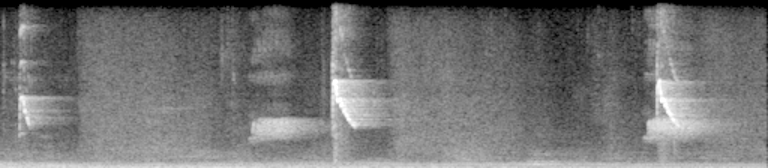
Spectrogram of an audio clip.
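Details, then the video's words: White-eye lure call used to attract birds for trapping and get them singing: three sharp, very high notes sliding downward, spaced about two seconds apart, with a softer, steady, lower tone and a faint hum. "SUARA PANGGILAN PLECI UNTUK PANCINGAN PLECI AGAR NGALAS BUKA PARUH DAN UNTUK PIKAT"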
